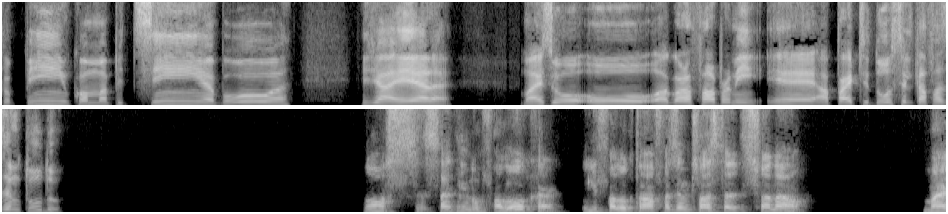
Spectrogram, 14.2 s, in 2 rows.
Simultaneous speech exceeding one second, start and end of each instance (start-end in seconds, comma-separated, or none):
none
